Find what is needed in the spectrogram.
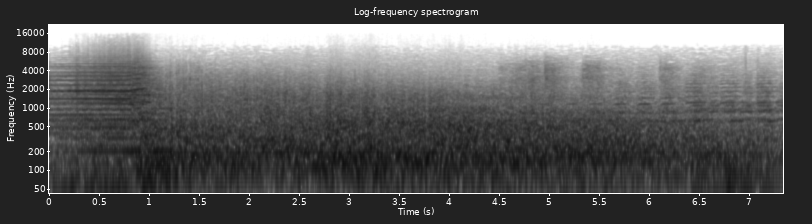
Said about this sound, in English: No rocket can rise anywhere in the world. 4, 3, 2, 1, fire!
